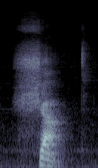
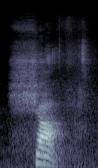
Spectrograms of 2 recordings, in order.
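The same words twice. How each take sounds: First: Said in the usual way. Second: Louder, struck by the word Shocked; shocked realization. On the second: A narrator's reading. Alvira names the tone of Nellie's voice, shocked. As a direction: land Shocked. as a sudden discovery. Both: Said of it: "analyze the tone of her voice".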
